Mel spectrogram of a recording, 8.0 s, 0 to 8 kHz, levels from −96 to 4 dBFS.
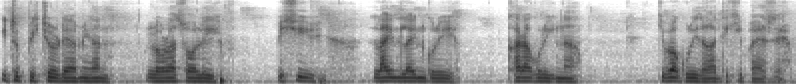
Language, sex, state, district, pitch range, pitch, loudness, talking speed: Nagamese, male, Nagaland, Dimapur, 105-120 Hz, 115 Hz, -20 LUFS, 130 wpm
